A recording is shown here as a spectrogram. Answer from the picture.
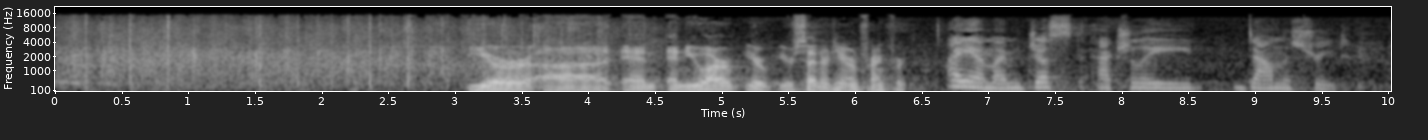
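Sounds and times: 
audience applause: 0.0s - 4.8s
speech: 3.1s - 10.0s.

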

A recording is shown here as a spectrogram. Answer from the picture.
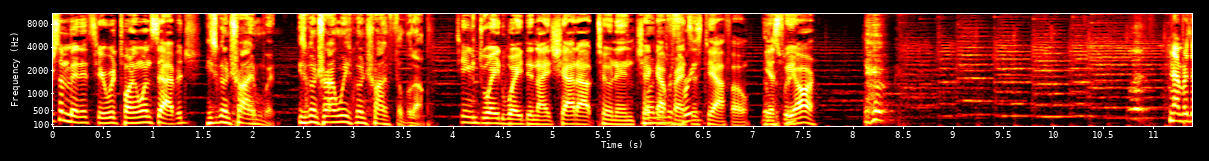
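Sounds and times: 
speech: 0.0s - 8.6s, 11.2s - 11.3s
person coughing: 8.1s - 8.6s, 10.8s - 11.2s.

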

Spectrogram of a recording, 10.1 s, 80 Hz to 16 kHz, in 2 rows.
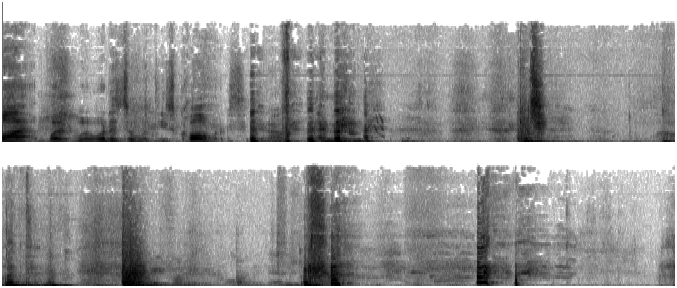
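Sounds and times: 
speech: 0.0s - 3.0s
laughter: 1.8s - 3.3s, 7.2s - 9.6s
studio door banging open: 5.0s - 6.4s.

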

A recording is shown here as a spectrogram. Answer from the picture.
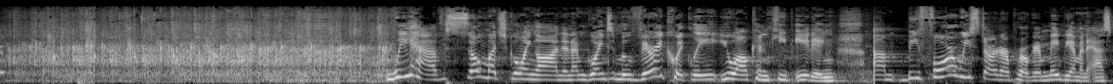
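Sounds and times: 
room full of people applauding: 0.0s - 4.1s
speech: 3.9s - 11.1s.

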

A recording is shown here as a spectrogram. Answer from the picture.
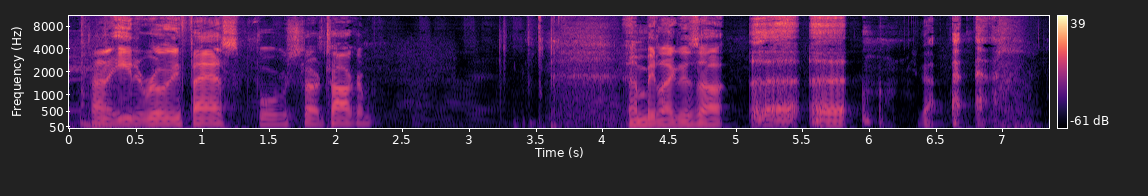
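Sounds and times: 
speech: 0.2s - 2.4s, 4.2s - 6.7s
throat clearing from a crumb stuck in the throat: 5.1s - 7.3s.

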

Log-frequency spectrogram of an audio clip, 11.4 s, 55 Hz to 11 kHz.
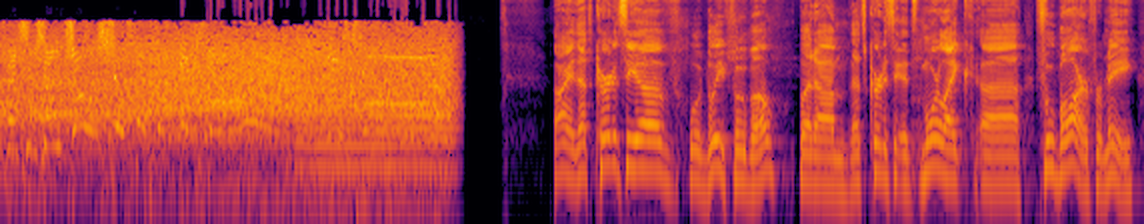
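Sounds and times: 
hockey arena crowd roaring: 0.0s - 4.6s
speech: 5.6s - 11.4s.

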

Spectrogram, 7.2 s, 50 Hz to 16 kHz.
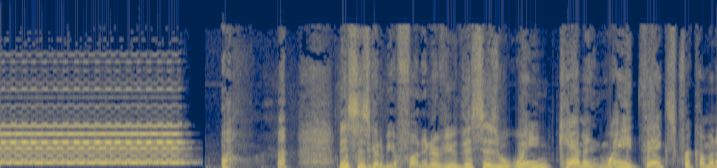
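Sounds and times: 
telephone bell ringing: 0.0s - 2.0s
speech: 2.8s - 7.1s.

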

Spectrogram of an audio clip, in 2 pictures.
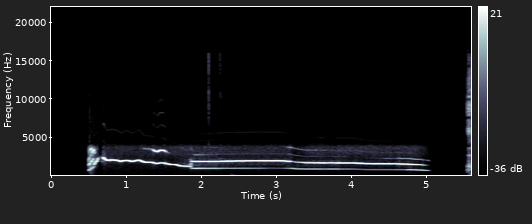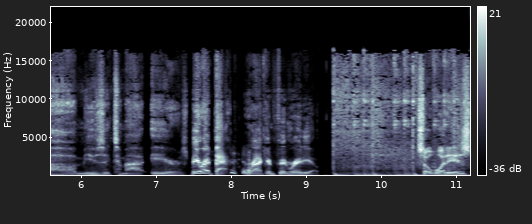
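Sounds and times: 
howl blown on a predator call: 0.5s - 5.1s
speech: 6.1s - 9.4s, 10.5s - 11.1s.

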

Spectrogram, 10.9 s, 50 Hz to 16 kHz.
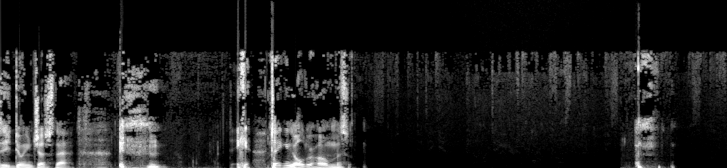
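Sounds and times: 
speech: 0.0s - 2.6s, 3.5s - 5.4s
man coughing: 1.8s - 2.5s, 9.5s - 10.2s.

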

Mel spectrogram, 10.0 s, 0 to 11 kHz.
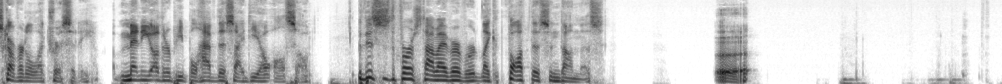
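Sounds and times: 
speech: 0.0s - 6.1s, 7.2s - 7.6s
low belching sounds: 7.2s - 7.6s
person burping loudly: 7.2s - 7.6s.

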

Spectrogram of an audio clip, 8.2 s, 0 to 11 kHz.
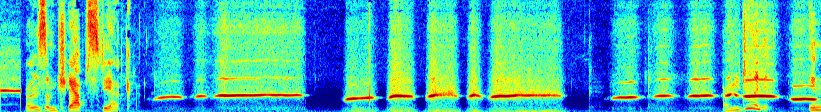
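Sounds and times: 
person whistling a short tune: 0.0s - 0.2s, 1.6s - 8.1s
speech: 0.2s - 1.4s.

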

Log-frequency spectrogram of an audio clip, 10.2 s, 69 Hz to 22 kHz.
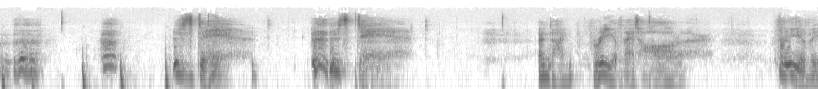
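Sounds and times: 
deep heartbeat thuds of a heart beating its last beats: 0.0s - 2.4s
speech: 0.2s - 0.6s, 2.2s - 3.0s, 3.9s - 5.0s, 6.8s - 8.7s, 9.7s - 10.2s.

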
